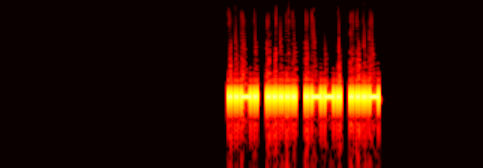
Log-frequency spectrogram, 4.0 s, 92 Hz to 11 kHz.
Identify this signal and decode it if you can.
Morse code, heard as a keyed tone, about 44 wpm, 690 Hz. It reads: F5PV
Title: DXCC-100 Call Signs - 4 Characters - 45wpm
